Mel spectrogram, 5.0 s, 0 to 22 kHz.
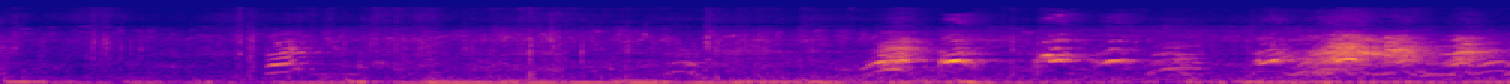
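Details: Blue Great Dane puppies from a litter born 15 April 2021 at Kennel Hradecká hvězda, two females and a male, give short high-pitched yips and barks in bursts toward the end, while a person speaks Czech, urging them along.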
